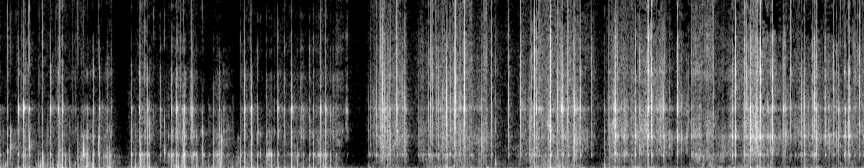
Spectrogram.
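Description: A solid ridged wooden massage roller with carved rings is scratched with long acrylic nails, giving rapid, dry, bright scratching and clicking over a continuous high rasp with steady tonal streaks. The scratching comes in dense bursts separated by brief pauses, with almost no low end.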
